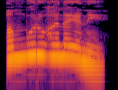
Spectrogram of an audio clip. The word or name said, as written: ಅಂಬುರುಹನಯನ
